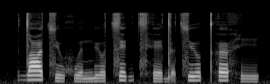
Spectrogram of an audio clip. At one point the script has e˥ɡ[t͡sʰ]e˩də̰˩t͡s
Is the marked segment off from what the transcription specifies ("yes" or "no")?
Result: no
